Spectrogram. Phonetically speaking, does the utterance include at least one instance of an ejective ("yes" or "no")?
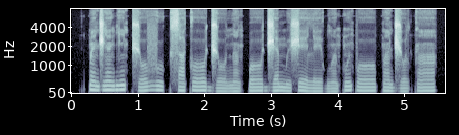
no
